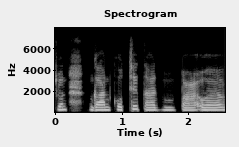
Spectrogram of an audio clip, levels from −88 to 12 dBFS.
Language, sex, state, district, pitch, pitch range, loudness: Bengali, female, West Bengal, Dakshin Dinajpur, 235 Hz, 225-260 Hz, -15 LUFS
